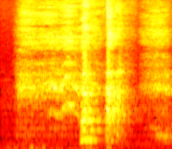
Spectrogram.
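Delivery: high burst of laughter; imitated laughing fit. Reviewer recalling watching the scene, high sudden laughter. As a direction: crack up as you did watching. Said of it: "I just started laughing".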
